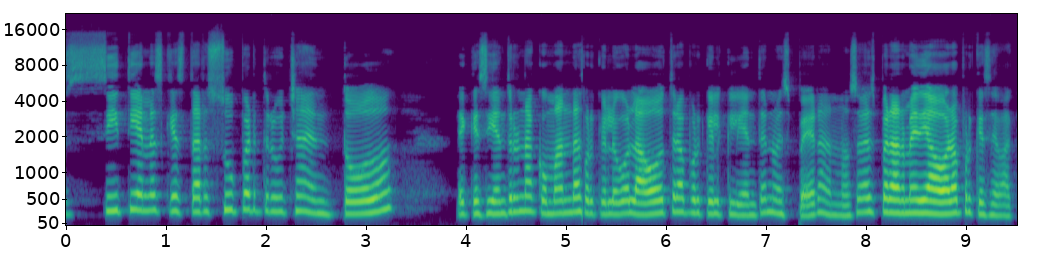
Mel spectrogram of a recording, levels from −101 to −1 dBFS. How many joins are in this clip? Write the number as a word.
one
